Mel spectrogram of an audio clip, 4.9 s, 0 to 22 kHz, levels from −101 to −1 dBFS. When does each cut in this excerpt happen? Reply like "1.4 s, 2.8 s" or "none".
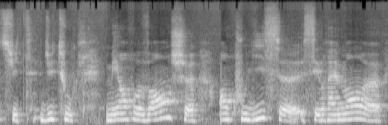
1.3 s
